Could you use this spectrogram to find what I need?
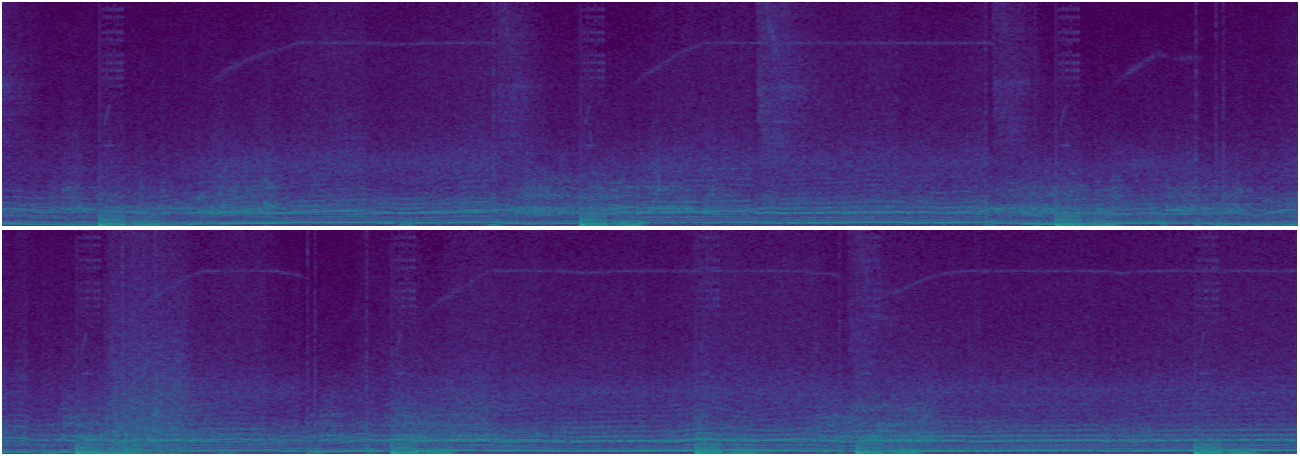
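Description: A car gearbox thumps with each gear shift.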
